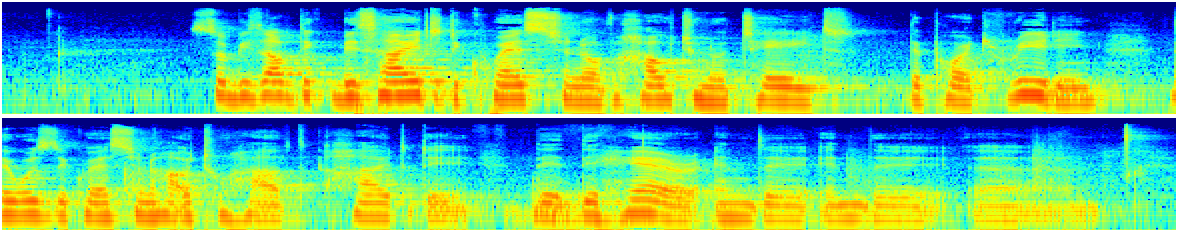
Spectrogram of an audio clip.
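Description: A woman speaks into a microphone in an echoing hall.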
